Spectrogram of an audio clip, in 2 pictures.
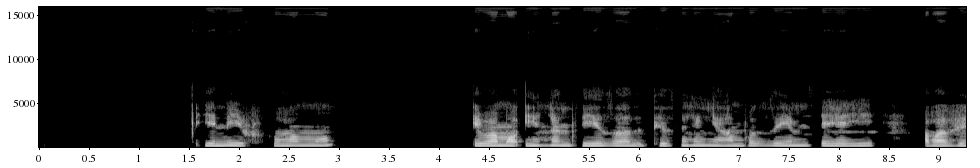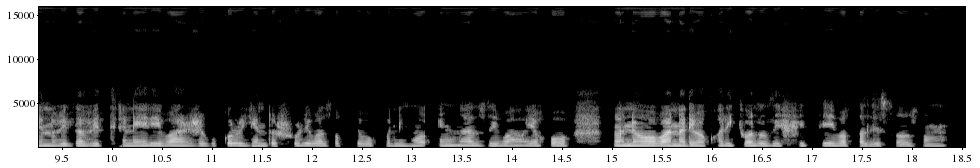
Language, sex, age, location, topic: Kinyarwanda, female, 25-35, Nyagatare, agriculture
